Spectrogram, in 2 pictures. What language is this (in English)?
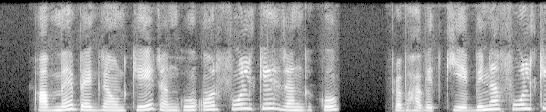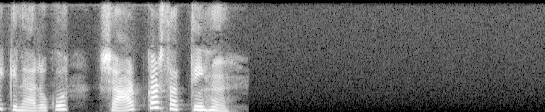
Hindi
